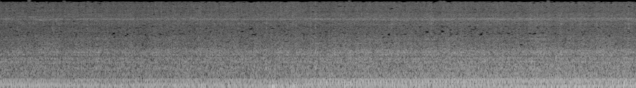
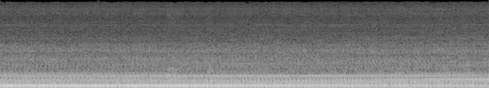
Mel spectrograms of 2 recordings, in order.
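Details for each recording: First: Car engine after fuel pressure regulator work holds a steady but fast idle with no dips or hunting; idle still slightly high, so the idle screw is turned down. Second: dang listen to her purr I think we're in a much better place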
